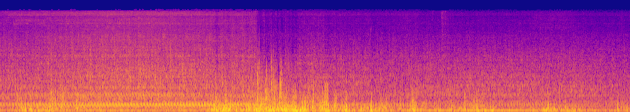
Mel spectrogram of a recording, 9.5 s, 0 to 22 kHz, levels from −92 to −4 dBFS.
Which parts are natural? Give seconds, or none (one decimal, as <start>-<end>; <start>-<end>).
0.0-2.1; 4.5-4.9; 6.1-9.5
